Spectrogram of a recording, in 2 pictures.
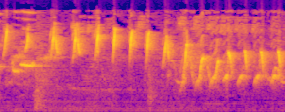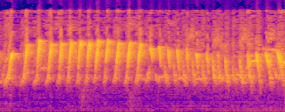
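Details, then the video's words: White-rumped shama's long rolling ngerol song: spaced, sharp whistled notes that quicken into a long, even, rapid rattle of repeated notes lasting several seconds. "para raja murai batu ngerol panjang"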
